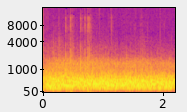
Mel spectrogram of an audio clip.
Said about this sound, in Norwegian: du kan jo bare kjøre klippet nå, der har vi faktisk oppskytningen.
